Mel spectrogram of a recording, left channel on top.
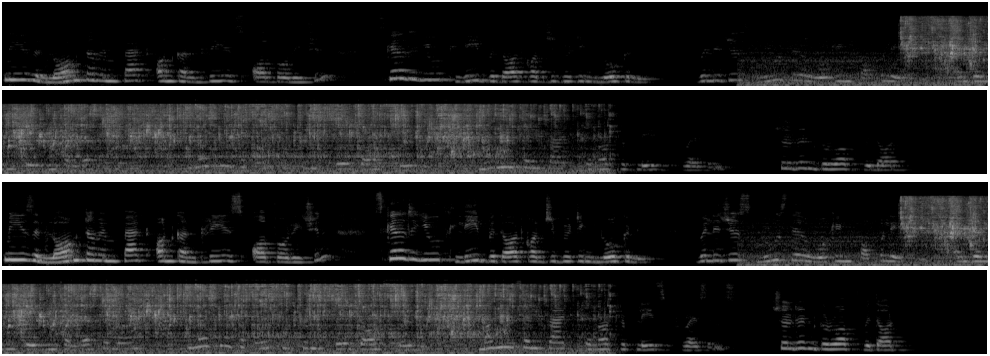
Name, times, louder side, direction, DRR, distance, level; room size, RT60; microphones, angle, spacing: voice 1, 0.0-6.5 6.9-9.3 9.5-11.3 11.7-14.2 14.6-17.2 17.6-18.9, right 5 dB, 85° right, 0.4 m, -40 dB
sound 1, 7.4-15.9, right 2 dB, 5° right, 0.4 m, -32 dB
4.4 x 3.6 x 2.3 m
head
